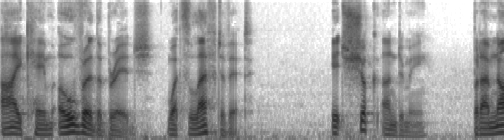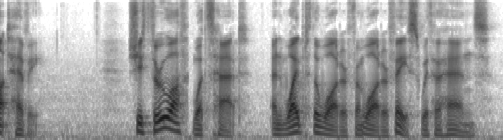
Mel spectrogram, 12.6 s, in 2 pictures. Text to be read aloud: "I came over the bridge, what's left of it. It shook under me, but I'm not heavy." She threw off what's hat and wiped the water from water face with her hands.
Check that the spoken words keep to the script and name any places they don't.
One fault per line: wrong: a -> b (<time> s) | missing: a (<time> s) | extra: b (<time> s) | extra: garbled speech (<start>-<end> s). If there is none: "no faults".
no faults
